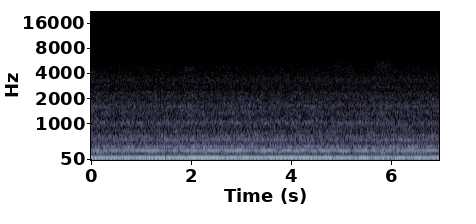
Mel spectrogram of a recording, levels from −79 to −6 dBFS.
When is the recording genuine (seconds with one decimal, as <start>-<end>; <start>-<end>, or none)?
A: 0.0-2.6; 5.9-7.0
